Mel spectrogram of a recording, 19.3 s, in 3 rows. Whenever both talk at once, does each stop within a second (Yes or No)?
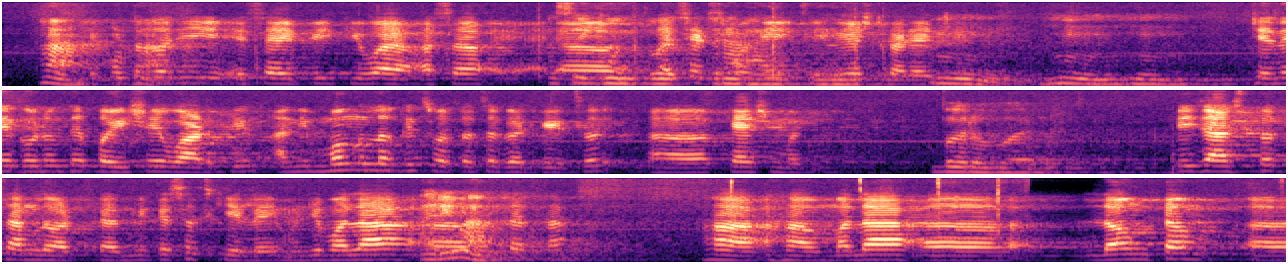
No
